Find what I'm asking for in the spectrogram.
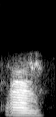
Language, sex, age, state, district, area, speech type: Manipuri, female, 60+, Manipur, Imphal East, rural, conversation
